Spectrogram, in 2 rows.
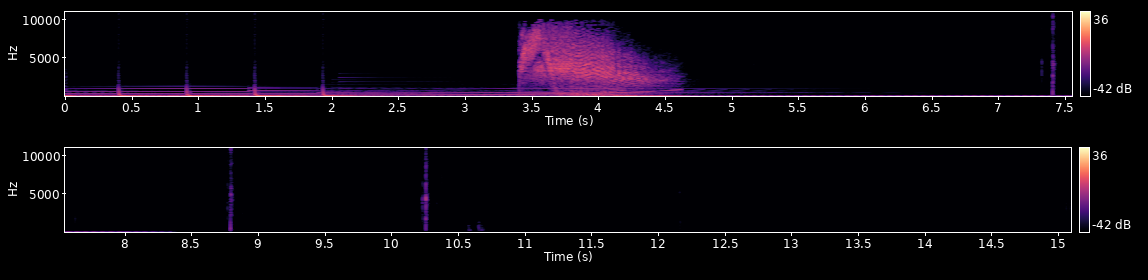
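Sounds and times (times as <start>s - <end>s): low held tone: 0.0s - 8.4s.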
